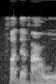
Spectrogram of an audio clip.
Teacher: ফা ওপেন রাখবেন, দালটাকে একটু কলকলা করতে হবে এখানে। ফাদে ফাউ, ফা ওপেন রেখে ও এখানে 3 আলিফ টানবেন মাদ্দে মুনফাসিল। ফাদফাউ ওদেরকে দিয়ে দাও, পে করো।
